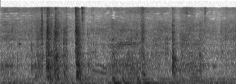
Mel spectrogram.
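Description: Low, steady rumble of a car being driven, with a few brief clunks and rustling handling noises over the drone and no talking.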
